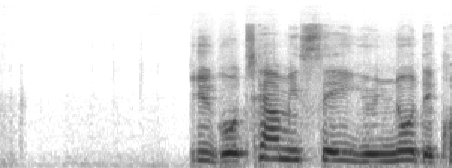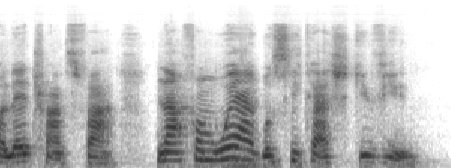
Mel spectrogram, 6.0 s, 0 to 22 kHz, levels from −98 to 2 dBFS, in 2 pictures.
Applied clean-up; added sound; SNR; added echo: neural mask model RNNoise.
